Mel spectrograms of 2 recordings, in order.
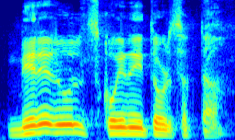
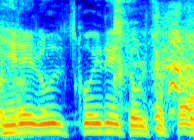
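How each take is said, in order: First: It is said in his normal voice. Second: It is said in a squeaky, high voice.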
